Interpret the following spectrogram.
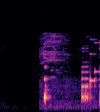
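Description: Silence, then a single short sharp sound about a second in, followed near the end by the race timer's synthesized voice starting a lap call.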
